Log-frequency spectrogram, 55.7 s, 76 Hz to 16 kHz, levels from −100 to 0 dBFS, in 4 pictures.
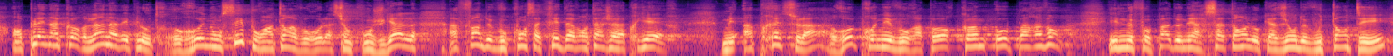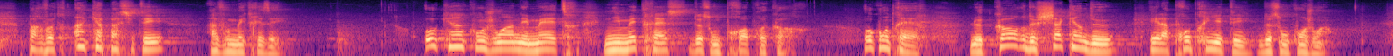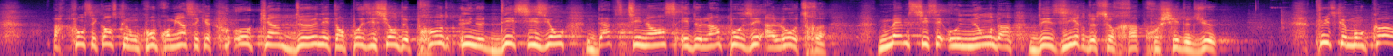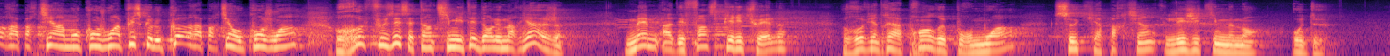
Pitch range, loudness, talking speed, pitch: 145-215 Hz, -14 LUFS, 150 wpm, 180 Hz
